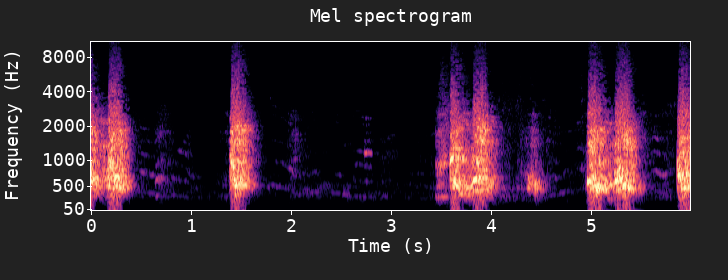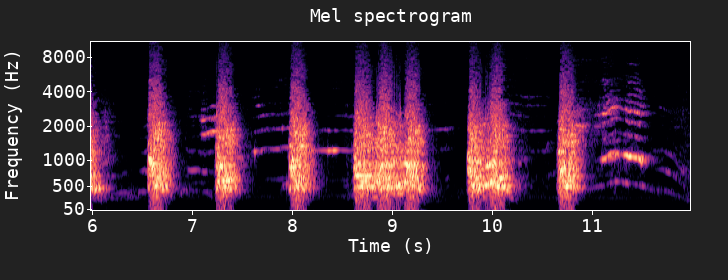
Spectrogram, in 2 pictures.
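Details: Domestic dog objecting to popcorn, barking irregularly about forty times a minute, single and double sharp barks with a few whining yelps and faint speech behind.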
